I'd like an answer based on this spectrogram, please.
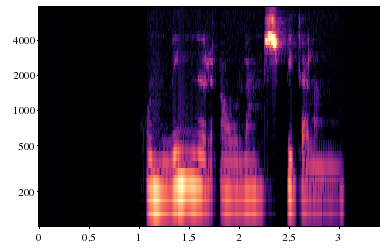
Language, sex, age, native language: Icelandic, female, 30-39, Polish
